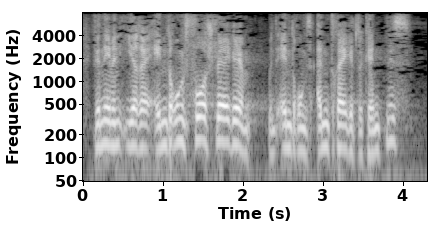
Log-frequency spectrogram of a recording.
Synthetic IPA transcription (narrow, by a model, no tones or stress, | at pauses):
viːɐneːmənʔiːʁ̞əʔɛndəʁ̞ʊŋsfoːɐʃlɛːɡə | ʊntʔɛndəʁʊŋsʔantʁ̥ɛːɡət͡suːɐkʰɛntnɪs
